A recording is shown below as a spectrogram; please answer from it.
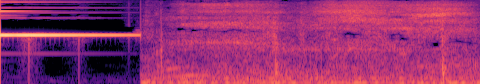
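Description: A single high 'ding' sound effect: one steady tone that cuts off abruptly under a second in, followed by faint outdoor background noise.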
